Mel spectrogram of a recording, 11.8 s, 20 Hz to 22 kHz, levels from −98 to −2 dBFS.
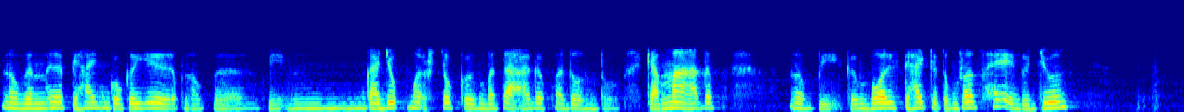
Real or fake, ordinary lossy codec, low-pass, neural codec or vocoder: fake; none; 3.6 kHz; vocoder, 22.05 kHz, 80 mel bands, HiFi-GAN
